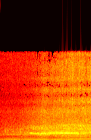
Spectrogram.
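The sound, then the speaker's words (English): A Porsche engine roars and its tires squeal as the car is driven hard around a small race track in Kuwait. The engine note is loud and continuous and climbs slightly in pitch. “That's the sound of a Porsche being put through its paces.”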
